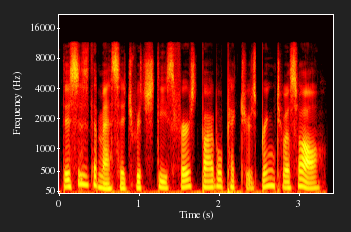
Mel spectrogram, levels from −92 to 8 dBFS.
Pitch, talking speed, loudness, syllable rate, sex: 140 Hz, 225 wpm, -19 LUFS, 5.9 syllables/s, male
